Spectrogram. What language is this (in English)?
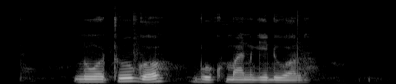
Luo (Kenya and Tanzania)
